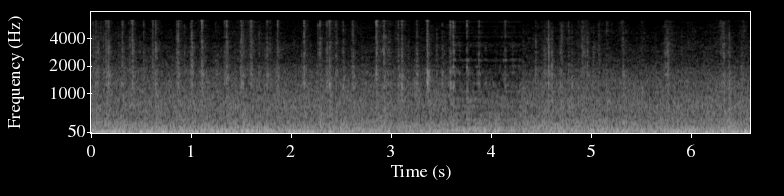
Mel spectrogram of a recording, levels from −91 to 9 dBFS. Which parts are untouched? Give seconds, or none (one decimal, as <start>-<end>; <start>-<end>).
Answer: 0.0-3.6; 4.3-6.6

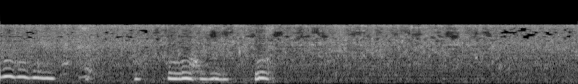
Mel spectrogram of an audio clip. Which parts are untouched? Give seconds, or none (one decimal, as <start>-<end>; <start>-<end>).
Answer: 0.0-1.5; 5.0-5.8

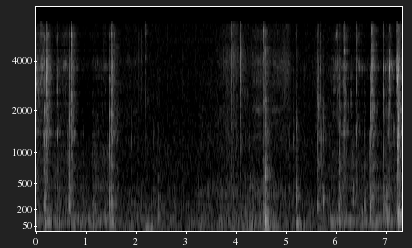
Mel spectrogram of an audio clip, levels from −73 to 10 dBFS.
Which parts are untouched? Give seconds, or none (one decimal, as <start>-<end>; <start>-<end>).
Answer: 1.6-5.9

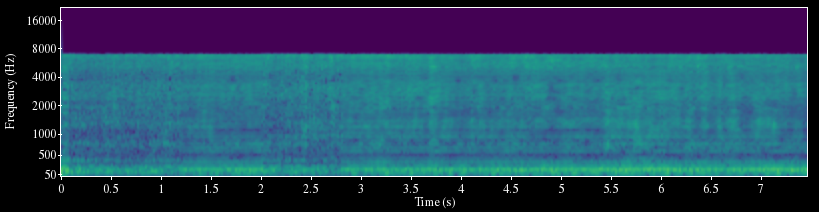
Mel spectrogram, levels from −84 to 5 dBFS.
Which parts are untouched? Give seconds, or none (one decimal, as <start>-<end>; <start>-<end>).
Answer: 0.0-1.2; 2.0-2.8

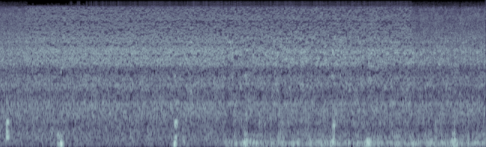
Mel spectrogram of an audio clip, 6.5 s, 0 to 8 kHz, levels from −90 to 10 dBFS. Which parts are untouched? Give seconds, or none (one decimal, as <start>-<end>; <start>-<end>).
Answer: 0.0-3.0

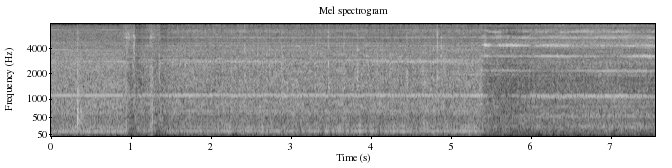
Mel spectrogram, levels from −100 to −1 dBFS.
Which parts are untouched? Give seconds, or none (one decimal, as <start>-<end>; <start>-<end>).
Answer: 0.0-0.9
